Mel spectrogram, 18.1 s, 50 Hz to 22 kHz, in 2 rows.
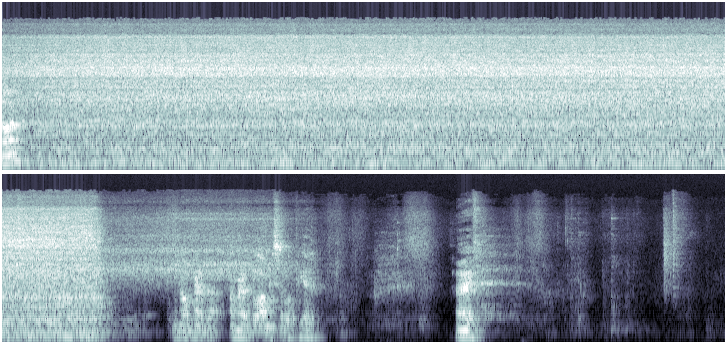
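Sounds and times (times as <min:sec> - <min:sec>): gas stove burner hissing: 0:00.0 - 0:12.8.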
